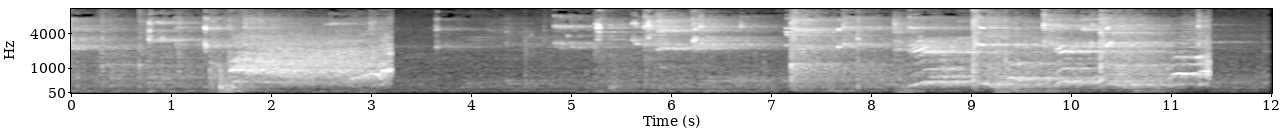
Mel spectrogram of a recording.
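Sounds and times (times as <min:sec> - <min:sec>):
shoe soles squeaking on court: 0:00.0 - 0:01.6, 0:03.6 - 0:10.8.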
